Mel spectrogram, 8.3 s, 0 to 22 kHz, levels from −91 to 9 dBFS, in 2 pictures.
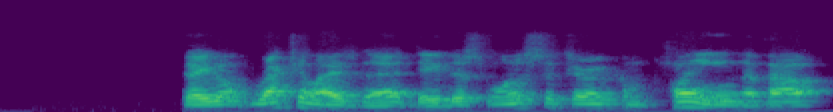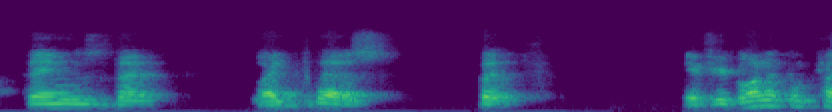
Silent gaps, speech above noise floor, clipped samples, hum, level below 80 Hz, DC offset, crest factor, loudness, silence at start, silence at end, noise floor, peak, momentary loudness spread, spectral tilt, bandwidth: none; 64 dB; under 0.1%; none; -78 dBFS; under 0.1%; 18 dB; -26 LUFS; 0.9 s; 0 s; -89 dBFS; -8 dBFS; 9 LU; -7.5 dB/octave; 7.2 kHz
